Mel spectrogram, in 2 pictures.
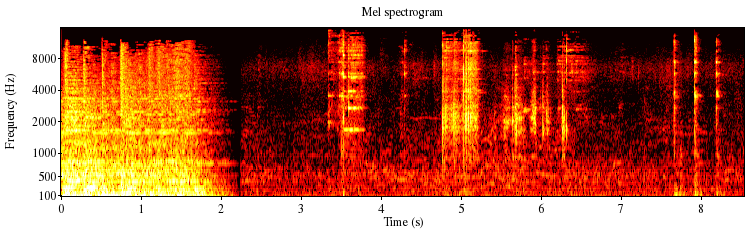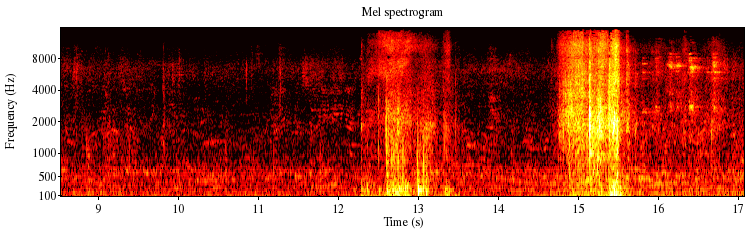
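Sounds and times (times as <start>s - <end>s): forks clinking against plates: 3.4s - 6.6s, 15.8s - 17.0s.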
